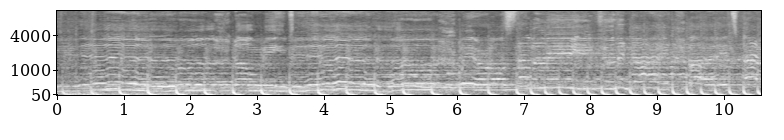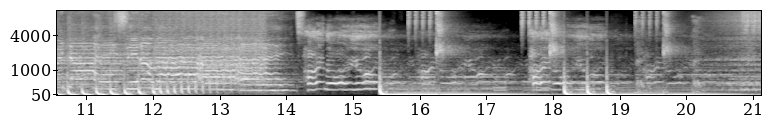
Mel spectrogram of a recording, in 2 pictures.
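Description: A pop song plays at full volume with a steady beat, layered synths and a melodic vocal line, then briefly thins out before returning with a heavy bass-driven section.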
